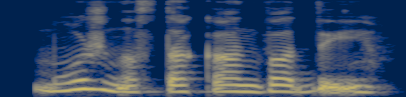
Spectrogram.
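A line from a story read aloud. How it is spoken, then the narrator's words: Strained. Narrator (Russian): выдавил Игорь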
